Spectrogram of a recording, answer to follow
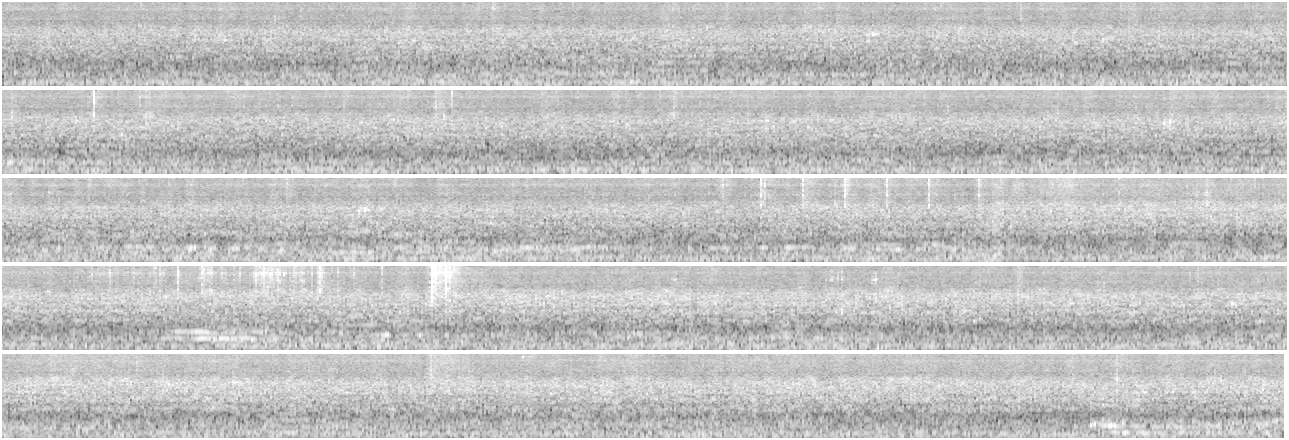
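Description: Steady rush of a small waterfall splashing into a pool, with people's voices talking faintly underneath.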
